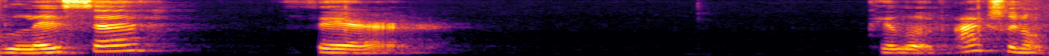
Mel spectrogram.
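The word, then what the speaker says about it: laissez-faire: And I asked him, hey, how do you say this word? You know what he told me? Laissez faire. So whatever, okay, if you hear it laissez faire in America, okay.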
